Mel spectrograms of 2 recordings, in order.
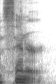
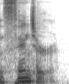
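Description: First: "center" said as "cenner", no T after N; native-style "center" with a silent T; dropped T. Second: Said in the usual way. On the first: Shown as a demonstration. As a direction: leave out the T in "center". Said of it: "这个T可以不用报出来". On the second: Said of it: "很多老外就会读成center".

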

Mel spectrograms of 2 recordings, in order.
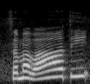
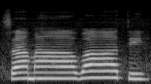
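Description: First: समावाती said quickly, vowels clipped short; wrong reading. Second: समावाती said very slowly, each vowel held; correct reading. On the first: Teacher shows students the mistaken समावाती. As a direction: rush through समावाती as the wrong example. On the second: Teacher models the correct समावाती for students. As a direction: recite समावाती slowly with a falling end. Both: Shown as a demonstration. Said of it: "ऐसा भी नहीं पढ़ना है".

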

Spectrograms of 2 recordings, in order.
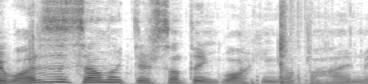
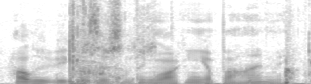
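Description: First: Raised, higher-pitched alarmed question; rattled, rising over the usual voice. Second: Quick, quieter matter-of-fact answer; dry self-answer. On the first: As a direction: demand it, startled. Just hit from behind. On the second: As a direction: answer your own question drily, fast. Answers own question drily. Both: Real, not acted.

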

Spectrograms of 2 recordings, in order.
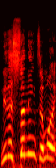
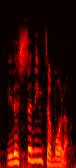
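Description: First: Higher and louder, the realization hits; surprised. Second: Said in the usual way. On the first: Retold or imitated. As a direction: ask it again in sudden astonishment.

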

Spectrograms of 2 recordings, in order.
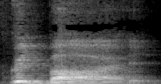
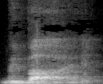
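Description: First: "goodbye" with good quick and bye drawn out; good fast, bye slow. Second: "Goodbye" with Good clipped short and bye stretched; good fast, bye slow. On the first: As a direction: rush good, linger on bye. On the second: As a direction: say Good quickly, then hold bye. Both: Shown as a demonstration. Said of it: "say good fast and bye slowly".

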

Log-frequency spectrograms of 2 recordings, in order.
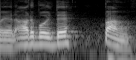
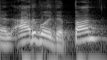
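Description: First: "pan" held back, ending like pang; velar final n. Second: "pan" ending on a tongue-tip n; alveolar final n. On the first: Teacher models coastal name for breadfruit tree, velar "pan". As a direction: pause slightly, then "pan" with ng. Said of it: "sino el árbol de pan". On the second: Teacher contrasts breadfruit tree name, alveolar "pan". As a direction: say "pan" with a standard clean n. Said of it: "no se dice el árbol de pan". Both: Shown as a demonstration.

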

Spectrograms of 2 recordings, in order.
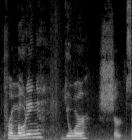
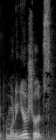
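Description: First: "promoting your shirts" drawn out slowly, leaning on "promoting"; slow promo emphasis. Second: Said in the usual way. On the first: Shown as a demonstration. Pitching her sponsor's shirts to the Mama Dukes team, slow and emphatic. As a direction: sell "promoting" slowly, like an ad slogan. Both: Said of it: "And when I say promoting your shirts".

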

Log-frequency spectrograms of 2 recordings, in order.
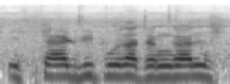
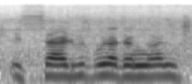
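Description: No difference in how they are said.

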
